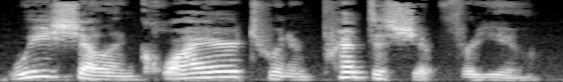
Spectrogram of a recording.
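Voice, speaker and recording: A man doing a polite, stammering young gentleman. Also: a little high, big pitch swings, normal speed, husky, heavily acted. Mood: friendly. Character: earnest, apologetic young gentleman, the son.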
